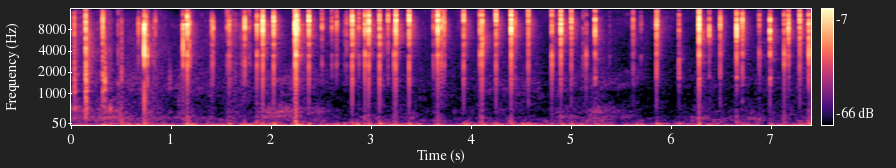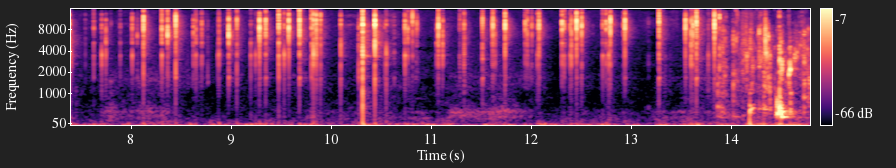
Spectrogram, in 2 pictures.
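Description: Long nails rapidly tap and scratch a small clear glass serum bottle with a silver metal cap and a little liquid inside, held upright between both hands. The result is a quiet, dense stream of crisp, bright clicks and scratchy ticks with almost no ring or low end.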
